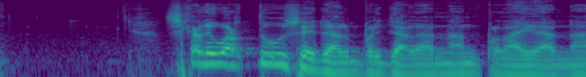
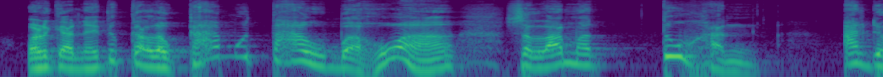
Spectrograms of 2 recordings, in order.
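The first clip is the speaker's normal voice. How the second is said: raised, emphatic exhortation; forceful preaching; 7 semitones higher, 7 dB louder than usual. Real, not acted. Preacher says God never leaves us, forceful high preaching. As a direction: press the assurance on the congregation.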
